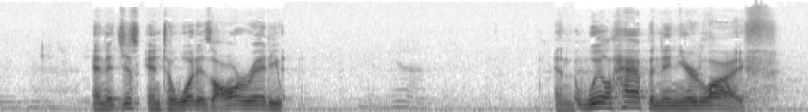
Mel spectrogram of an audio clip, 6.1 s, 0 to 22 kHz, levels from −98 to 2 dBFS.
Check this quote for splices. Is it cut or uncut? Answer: cut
